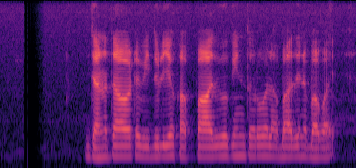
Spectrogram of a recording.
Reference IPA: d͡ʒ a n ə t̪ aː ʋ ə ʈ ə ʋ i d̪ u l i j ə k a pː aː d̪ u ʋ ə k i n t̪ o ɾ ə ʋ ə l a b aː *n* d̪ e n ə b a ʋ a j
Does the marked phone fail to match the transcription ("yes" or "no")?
yes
